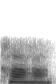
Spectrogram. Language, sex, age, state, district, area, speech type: Marathi, female, 30-45, Maharashtra, Kolhapur, urban, conversation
